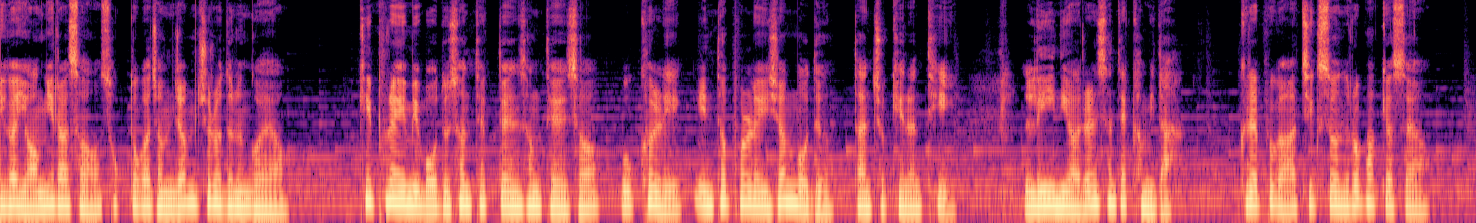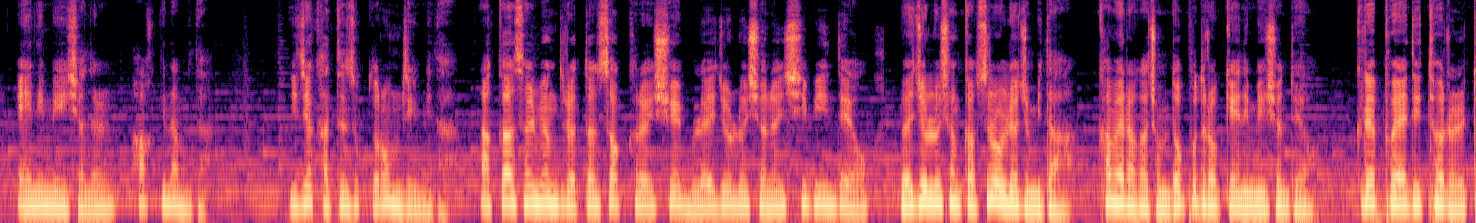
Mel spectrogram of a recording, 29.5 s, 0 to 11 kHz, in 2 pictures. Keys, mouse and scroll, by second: 16.5 click, 18.6 scroll down 1, 20.5 middle click, 20.7-21.3 scroll down 1, 21.3 click, 22.3-24.3 drag, 24.9-28.2 drag, 28.2 middle click, 28.5-29.3 scroll down 2, 29.3 click.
